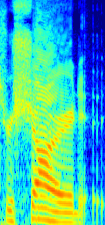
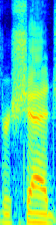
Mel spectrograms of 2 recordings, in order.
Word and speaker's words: Rashad: He says, why do you pronounce Rashard Jones instead of Rashad Jones?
